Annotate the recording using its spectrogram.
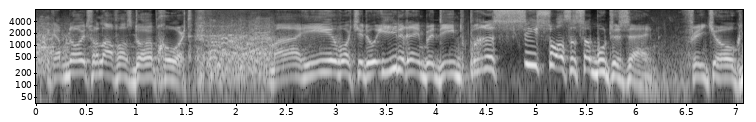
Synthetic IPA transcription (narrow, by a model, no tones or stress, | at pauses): ɪkɦɛpnoːjtfɑnɑfɑlˠzdɔɹpχəɦʊːɹt | maːɹɦiːɹʋɔɹtjədʊːɹidərejnbədintprəsisowɑlˠsɦətsʌwmutənzɛ̰jn | v̥ɪntjəowk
